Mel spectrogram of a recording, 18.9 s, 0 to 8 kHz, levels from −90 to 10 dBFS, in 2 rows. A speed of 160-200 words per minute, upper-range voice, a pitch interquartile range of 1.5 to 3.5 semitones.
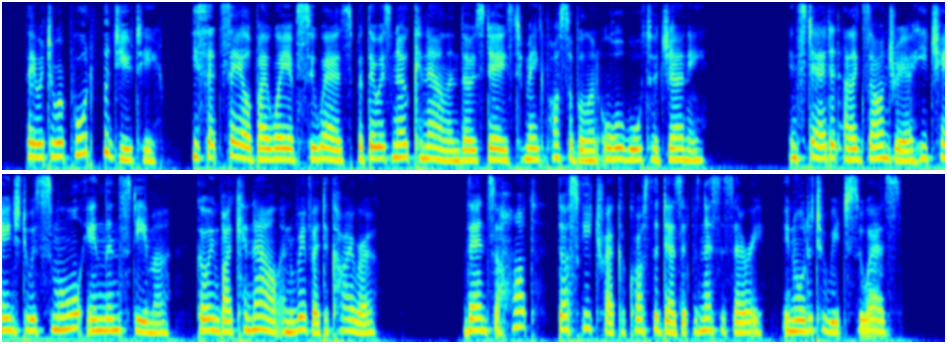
Yes: average, 190 wpm; high, 200 Hz; average, 3.2 semitones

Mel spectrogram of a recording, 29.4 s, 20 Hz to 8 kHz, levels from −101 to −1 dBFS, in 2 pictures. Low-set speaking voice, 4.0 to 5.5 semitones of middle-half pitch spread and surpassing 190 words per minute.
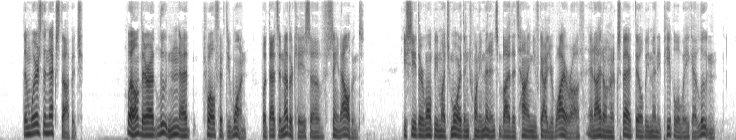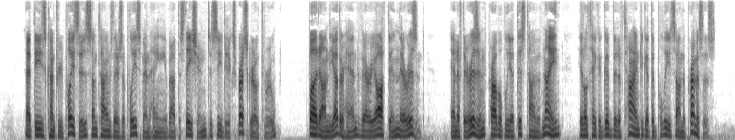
Yes: low, 115 Hz; average, 4.3 semitones; average, 200 wpm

